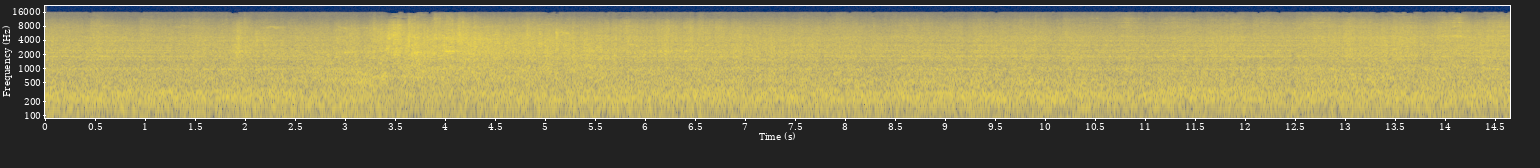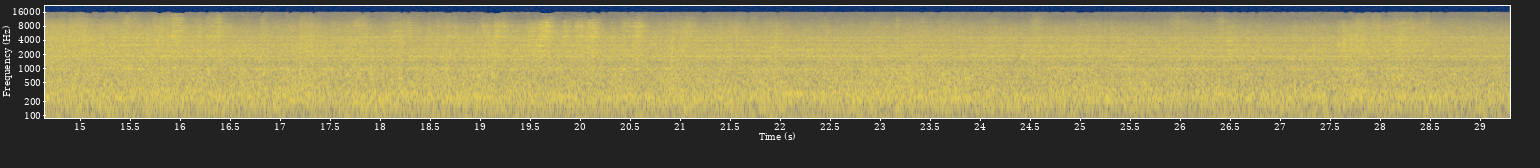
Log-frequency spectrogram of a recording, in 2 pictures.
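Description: Coal hopper cars of a freight train rolling steadily past, wheels rumbling and clacking on the rails, with a brief high wheel screech about four seconds in.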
